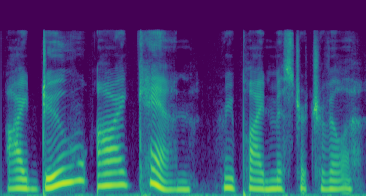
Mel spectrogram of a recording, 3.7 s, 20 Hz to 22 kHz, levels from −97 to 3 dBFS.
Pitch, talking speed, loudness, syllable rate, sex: 205 Hz, 115 wpm, -18 LUFS, 3.1 syllables/s, female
